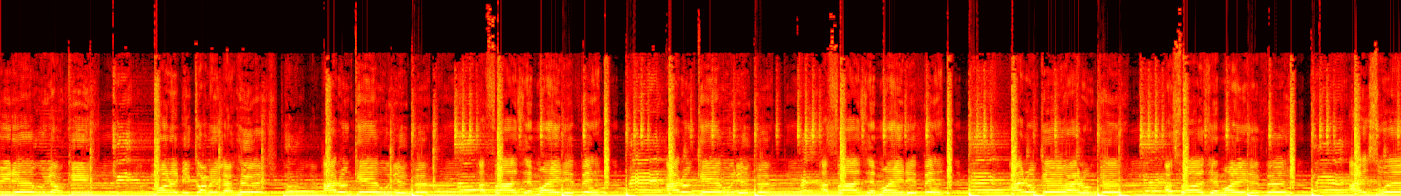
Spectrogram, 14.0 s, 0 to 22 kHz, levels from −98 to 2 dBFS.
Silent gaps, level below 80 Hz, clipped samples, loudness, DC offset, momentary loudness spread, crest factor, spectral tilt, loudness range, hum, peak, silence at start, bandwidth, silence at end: none; -14 dBFS; 0.3%; -10 LUFS; under 0.1%; 3 LU; 10 dB; -5 dB/octave; 2 LU; none; 0 dBFS; 0 s; 16.5 kHz; 0 s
